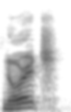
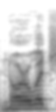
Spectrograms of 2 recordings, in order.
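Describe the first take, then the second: First: The W in the middle is silent. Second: The W in the middle is pronounced. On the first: The speaker calls it right. "it's Norwich? ... silent W" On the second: The speaker calls it wrong. "it wasn't Norwich"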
